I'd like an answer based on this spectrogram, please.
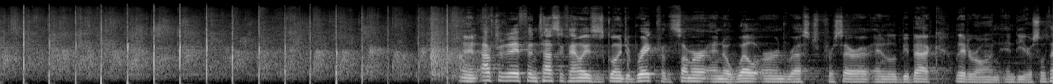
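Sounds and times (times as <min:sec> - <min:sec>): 
audience applause: 0:00.0 - 0:05.0
speech: 0:04.6 - 0:10.5.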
